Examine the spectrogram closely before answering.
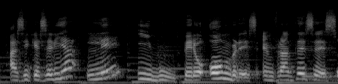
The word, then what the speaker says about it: hibou: Pues esa S no se pronuncia porque esa H impide la liaison, así que sería le hibou.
